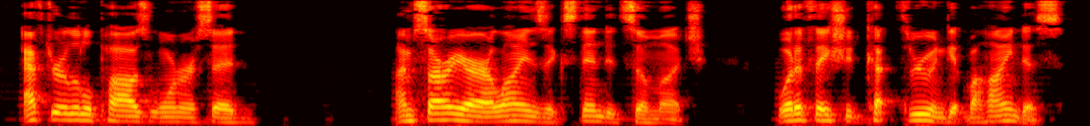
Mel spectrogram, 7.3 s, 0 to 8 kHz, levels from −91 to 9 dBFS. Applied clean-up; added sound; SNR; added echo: none; none; none; none.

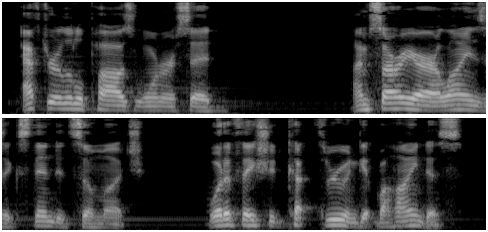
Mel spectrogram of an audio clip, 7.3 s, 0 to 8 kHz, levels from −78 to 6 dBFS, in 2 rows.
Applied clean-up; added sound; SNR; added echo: neural separator model SepFormer DNS4.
